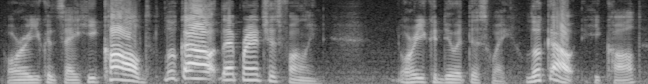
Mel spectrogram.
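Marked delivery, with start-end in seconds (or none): 0.8-3.2 loud, high excited call; a teacher dramatizing the example sentence; shouted warning. Shown as a demonstration. Teacher acts out the quote. 5.2-5.8 loud, high warning shout; a teacher acting out a shouted warning. Shown as a demonstration. Teacher acts out the quote.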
